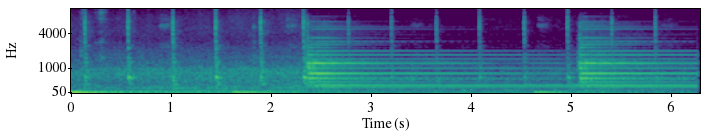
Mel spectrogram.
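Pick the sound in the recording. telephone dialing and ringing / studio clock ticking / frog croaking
studio clock ticking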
